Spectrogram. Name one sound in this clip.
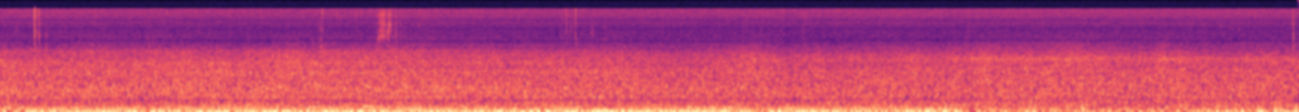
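Wind rumbles low and steady outdoors, easing near the end.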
